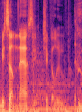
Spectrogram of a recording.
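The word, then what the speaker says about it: Chicxulub: Just so you know, it's Chick Lube.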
